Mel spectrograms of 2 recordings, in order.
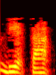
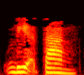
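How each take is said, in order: First: The second syllable has a low heavy glottalized tone. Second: The second syllable has a low falling tone. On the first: "chữ Địa Tạng" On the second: "đọc chánh âm nên đọc Địa Tàng"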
